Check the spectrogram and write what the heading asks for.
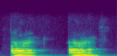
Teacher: বৈশিষ্ট্য হলো কণ্ঠনালীর মাঝে হালকা চেপে পাতলা করে উচ্চারিত হবে। এটা পাতলা হরফ, শক্ত করা যাবে না। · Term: আইন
